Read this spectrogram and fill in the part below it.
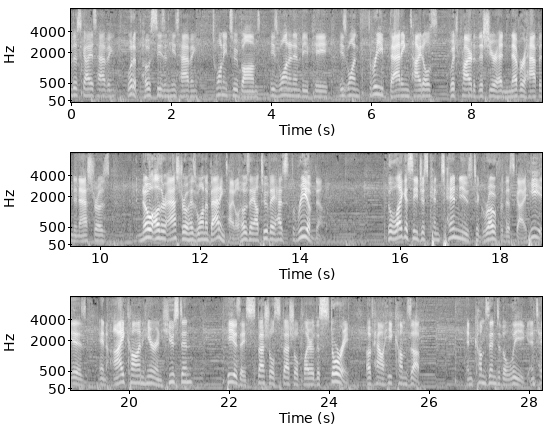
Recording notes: LIVE from Minute Maid park following Game 2 of the World Series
